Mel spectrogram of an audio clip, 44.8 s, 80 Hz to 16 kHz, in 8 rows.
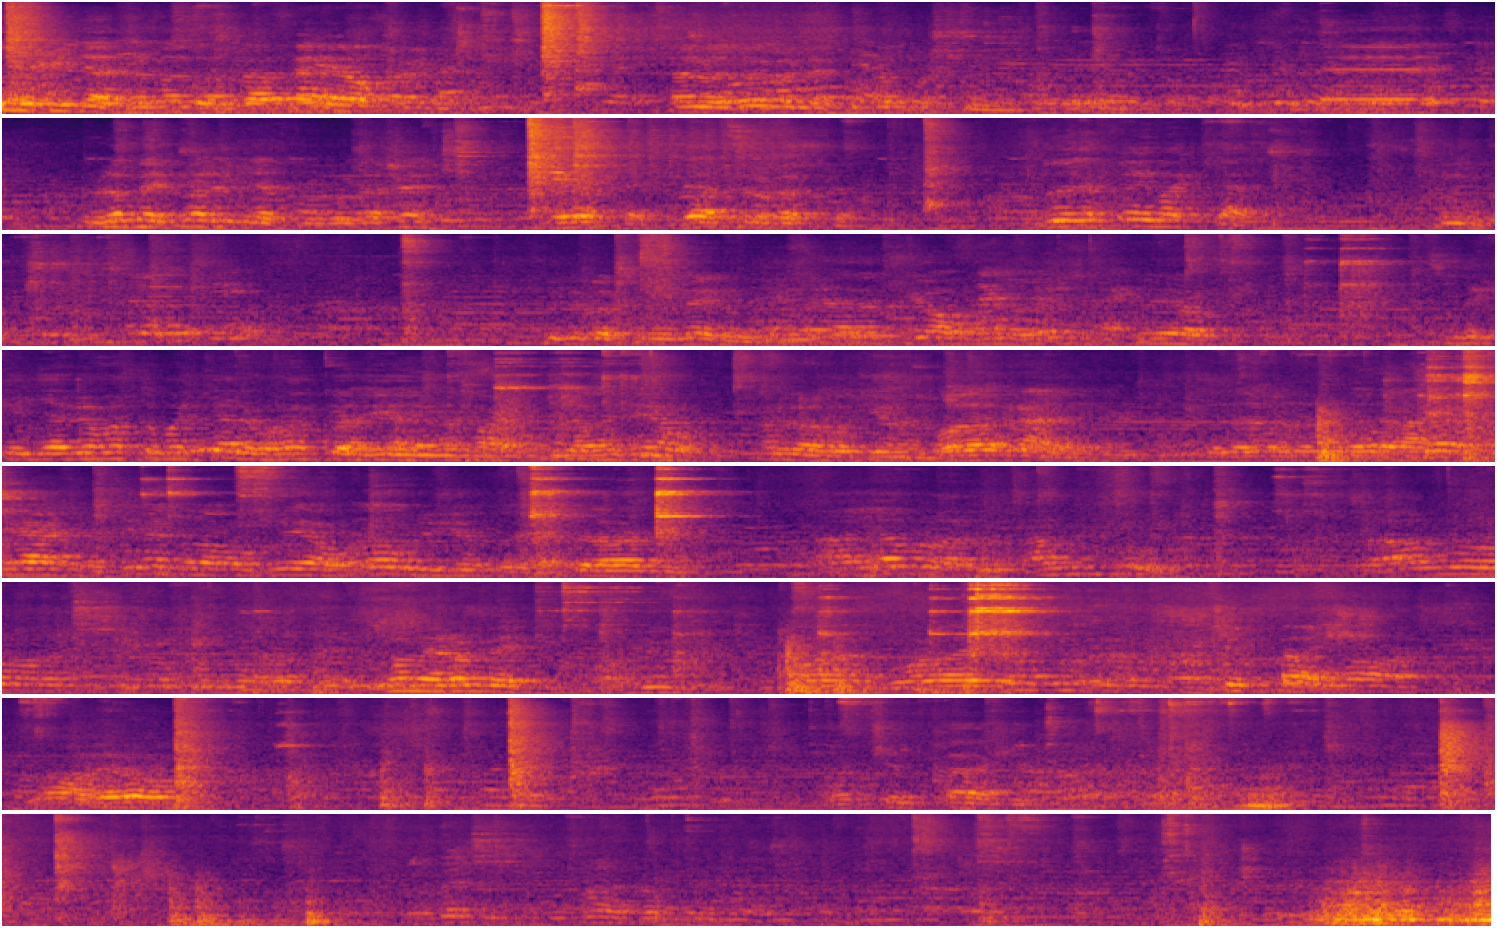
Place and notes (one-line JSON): {"title": "lipari harbour - bar moby dick", "date": "2009-10-24 09:20:00", "description": "the moby dick coffee bar fills with people awaiting the arrival of the big nave ferry.", "latitude": "38.47", "longitude": "14.96", "altitude": "6", "timezone": "Europe/Berlin"}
